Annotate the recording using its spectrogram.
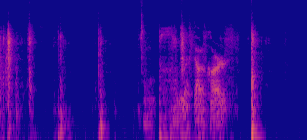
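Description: Cards slap softly onto a table.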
